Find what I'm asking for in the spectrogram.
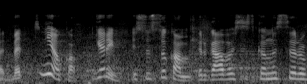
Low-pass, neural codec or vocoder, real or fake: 10.8 kHz; none; real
